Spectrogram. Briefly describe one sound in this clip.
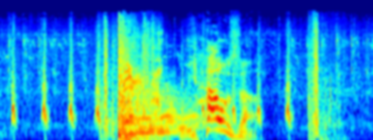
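A loud cartoon bump thumps and bounces.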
